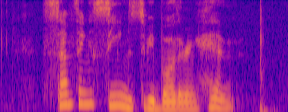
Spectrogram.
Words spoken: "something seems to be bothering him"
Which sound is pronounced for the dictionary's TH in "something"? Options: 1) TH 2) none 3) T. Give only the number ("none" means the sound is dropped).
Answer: 1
